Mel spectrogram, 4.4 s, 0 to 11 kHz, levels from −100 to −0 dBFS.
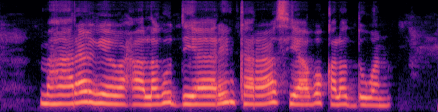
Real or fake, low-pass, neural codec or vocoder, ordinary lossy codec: fake; none; vocoder, 22.05 kHz, 80 mel bands, WaveNeXt; none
